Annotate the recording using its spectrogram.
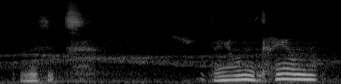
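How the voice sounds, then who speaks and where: A woman talks very slowly as noticeable background noise plays behind her. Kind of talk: casual talk to camera.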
